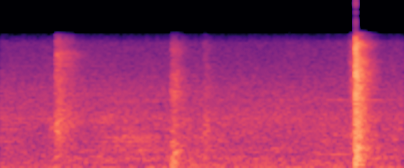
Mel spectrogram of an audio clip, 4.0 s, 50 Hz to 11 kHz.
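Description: A forged Callaway RAZR X 9-iron striking a golf ball off a driving-range mat: one sharp, loud crack of impact near the end. Two softer, shorter sounds come about half a second and just under two seconds in.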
